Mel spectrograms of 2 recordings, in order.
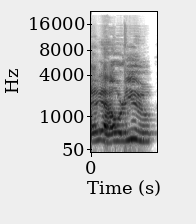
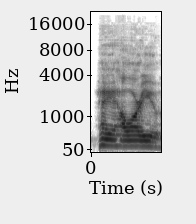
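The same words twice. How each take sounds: First: It sounds overly excited and gushing. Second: It sounds flat and unenthusiastic. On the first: The enthusiasm is exaggerated and fake. "You don't have to be overly" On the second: The caller has no real interest. "Like that shit doesn't work"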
